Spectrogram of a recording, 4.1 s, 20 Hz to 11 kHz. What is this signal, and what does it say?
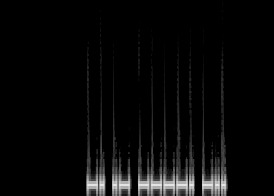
Morse code, heard as a keyed tone, about 25 wpm, 700 Hz. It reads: NA9D
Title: USA Call Signs - 4 Characters - 25wpm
